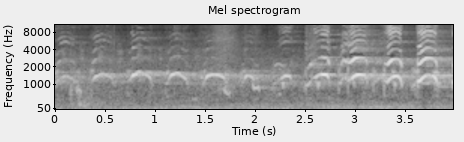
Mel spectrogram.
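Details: Young puppies, seventeen days old, newly placed in a dog café, give short bowed squeaks repeated roughly three times a second, growing louder and more crowded toward the end.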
